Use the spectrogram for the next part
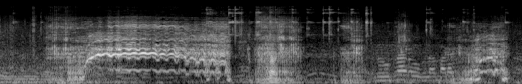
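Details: Mare with her filly at a horse market, brought for covering while a crowd gathers: one loud, quavering whinny of about a second, then fading voices and crowd chatter.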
